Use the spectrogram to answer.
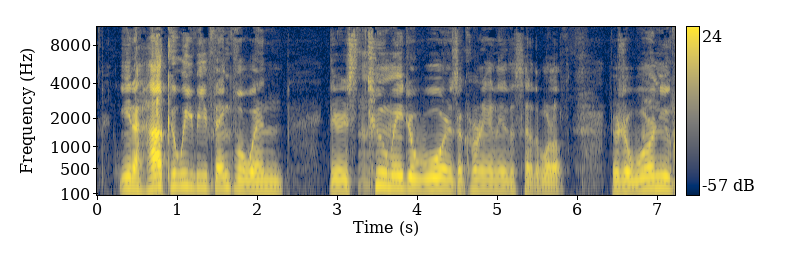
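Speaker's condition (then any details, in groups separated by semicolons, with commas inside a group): Cerebral palsy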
